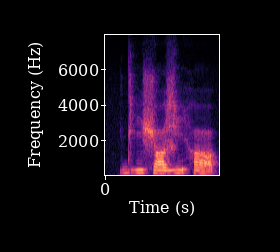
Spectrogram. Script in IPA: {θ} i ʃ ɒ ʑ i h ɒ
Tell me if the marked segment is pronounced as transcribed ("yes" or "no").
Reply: no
